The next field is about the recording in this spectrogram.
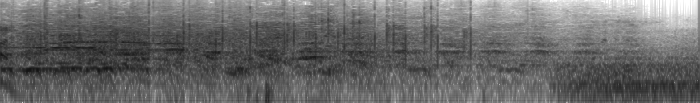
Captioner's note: crowd cheering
